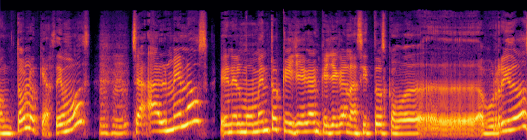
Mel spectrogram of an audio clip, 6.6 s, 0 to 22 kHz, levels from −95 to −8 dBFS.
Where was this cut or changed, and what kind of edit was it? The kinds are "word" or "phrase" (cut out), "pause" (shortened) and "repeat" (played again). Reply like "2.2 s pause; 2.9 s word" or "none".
2.7 s pause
